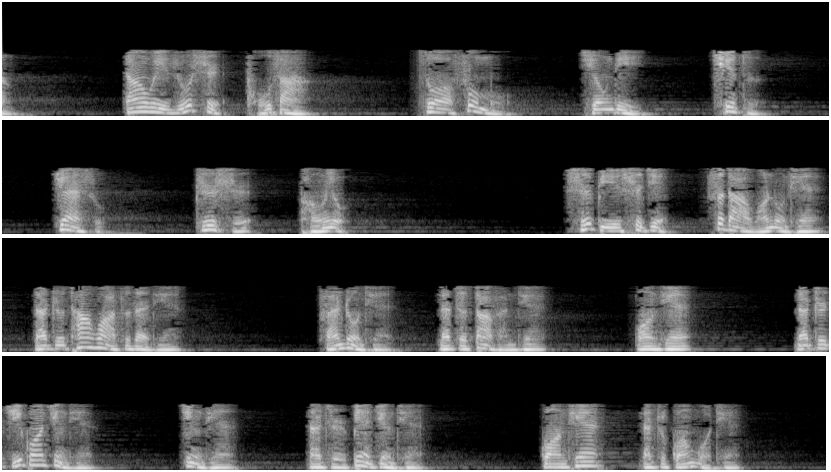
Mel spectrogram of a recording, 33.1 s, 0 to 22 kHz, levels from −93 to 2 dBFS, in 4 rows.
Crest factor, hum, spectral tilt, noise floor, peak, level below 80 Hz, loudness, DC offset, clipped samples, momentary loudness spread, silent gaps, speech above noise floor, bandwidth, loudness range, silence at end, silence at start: 18 dB; none; -11 dB/octave; -81 dBFS; 0 dBFS; -28 dBFS; -17 LUFS; under 0.1%; under 0.1%; 11 LU; none; 66 dB; 4 kHz; 4 LU; 0.85 s; 0 s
